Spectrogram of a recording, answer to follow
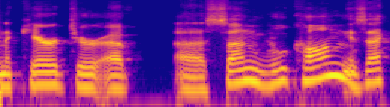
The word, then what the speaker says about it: Wukong: is based on a character of uh Sun Wukong is that correct I don't know if I'm pronouncing that correct yes yes um or The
